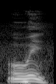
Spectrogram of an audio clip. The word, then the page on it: ove: Yawa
